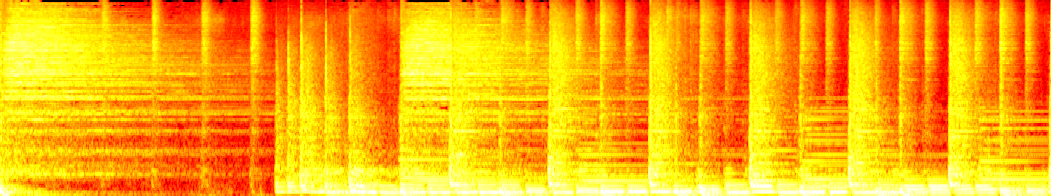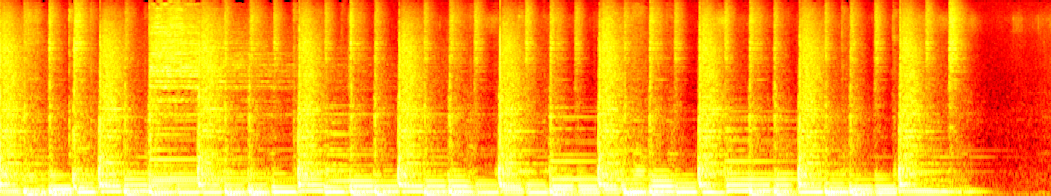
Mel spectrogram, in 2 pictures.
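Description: Electric bass, a Fender Precision Bass, playing a rock groove built only from triad chord tones, with a drum kit. A cymbal rings and fades at the start, bass and drums come in together a little under three seconds in, and the groove stops suddenly at the end.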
